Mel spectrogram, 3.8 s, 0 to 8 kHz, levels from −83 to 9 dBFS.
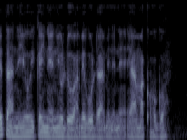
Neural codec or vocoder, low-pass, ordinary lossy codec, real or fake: none; 7.2 kHz; AAC, 32 kbps; real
